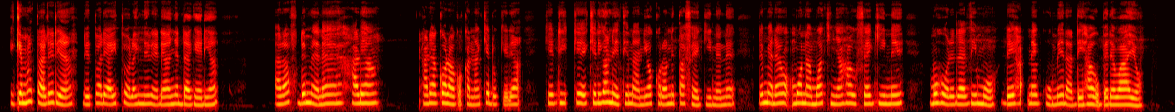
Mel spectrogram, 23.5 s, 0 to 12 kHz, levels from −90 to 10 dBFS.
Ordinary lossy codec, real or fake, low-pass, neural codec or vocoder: none; real; none; none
